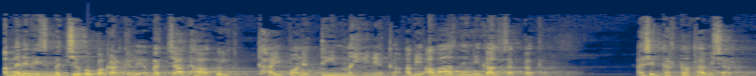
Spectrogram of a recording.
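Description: An older man, an herbal doctor telling stories in an animated, folksy lecture. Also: high voice. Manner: animated storyteller, folksy asides. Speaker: herbal doctor giving a talk. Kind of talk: storytelling lecture. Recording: echoey hall with long reverb.

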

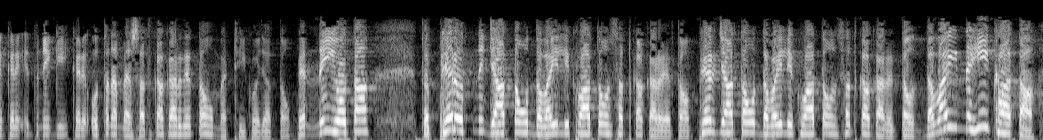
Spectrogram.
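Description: A man preaching an emotional storytelling sermon, repeating phrases for emphasis and swinging between loud and hushed delivery. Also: high-pitched. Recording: dull lo-fi recording.

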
